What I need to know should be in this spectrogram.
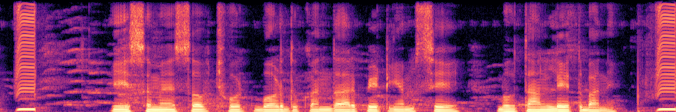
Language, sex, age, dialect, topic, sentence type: Bhojpuri, male, 18-24, Northern, banking, statement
